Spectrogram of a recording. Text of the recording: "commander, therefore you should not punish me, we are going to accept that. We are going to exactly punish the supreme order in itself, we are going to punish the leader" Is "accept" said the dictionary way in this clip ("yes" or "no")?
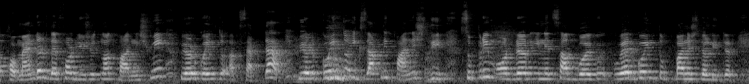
yes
